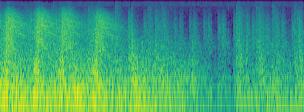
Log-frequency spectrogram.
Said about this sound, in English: Fire across. More mortars wouldn't hurt.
